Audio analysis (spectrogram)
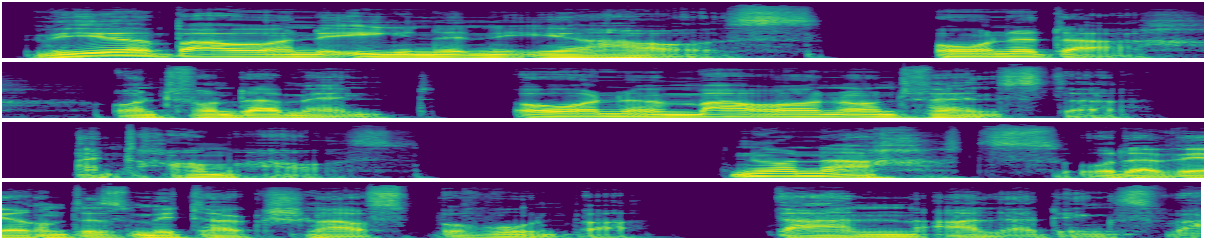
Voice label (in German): Werbung Cool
